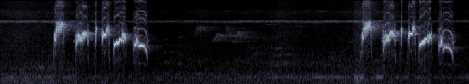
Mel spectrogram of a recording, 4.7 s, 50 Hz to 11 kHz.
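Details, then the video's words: Red-whiskered bulbul singing at morning for training: two loud warbling phrases of six quick up-and-down whistled notes, three seconds apart, with a thin steady background tone. "Luyện chào mào hót sáng 2021"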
